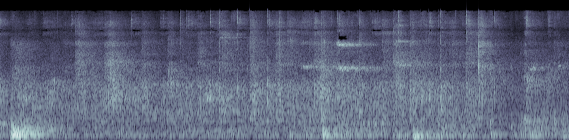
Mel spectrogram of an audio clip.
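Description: A table tennis rally: the ball clicking off the paddles and the table again and again. A heavy low thump comes just at the start, the loudest sound here, and softer thuds follow about five and six seconds in.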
